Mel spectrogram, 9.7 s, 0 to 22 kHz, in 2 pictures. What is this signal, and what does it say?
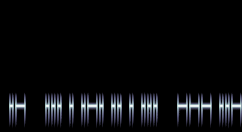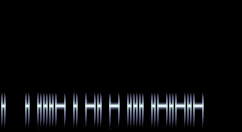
Morse code, heard as a keyed tone, about 21 wpm, 700 Hz. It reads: A SERIES OF EVENTS.
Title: Sentences with 6-Word Phrases - 20wpm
